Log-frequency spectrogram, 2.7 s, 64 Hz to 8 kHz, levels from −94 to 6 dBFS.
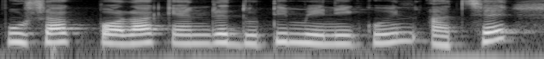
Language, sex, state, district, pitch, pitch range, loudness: Bengali, female, Tripura, West Tripura, 250 Hz, 235-265 Hz, -16 LUFS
